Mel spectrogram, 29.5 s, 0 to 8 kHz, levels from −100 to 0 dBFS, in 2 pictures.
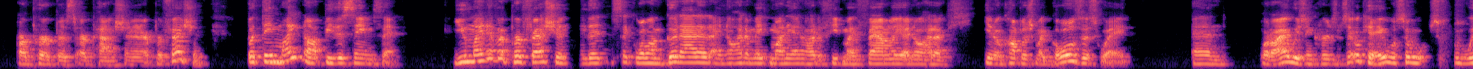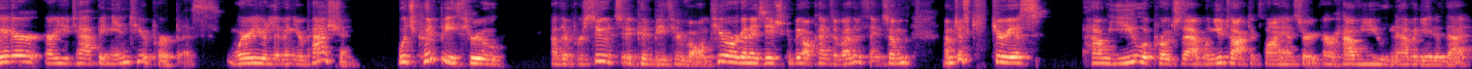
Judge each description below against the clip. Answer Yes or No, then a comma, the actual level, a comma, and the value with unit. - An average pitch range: Yes, average, 3.7 semitones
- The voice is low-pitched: No, medium, 180 Hz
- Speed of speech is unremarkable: No, fast, 230 wpm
